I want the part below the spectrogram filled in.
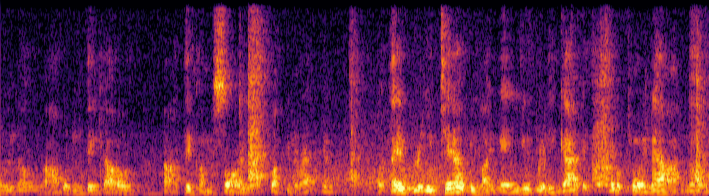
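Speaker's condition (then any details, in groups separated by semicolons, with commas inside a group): No condition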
